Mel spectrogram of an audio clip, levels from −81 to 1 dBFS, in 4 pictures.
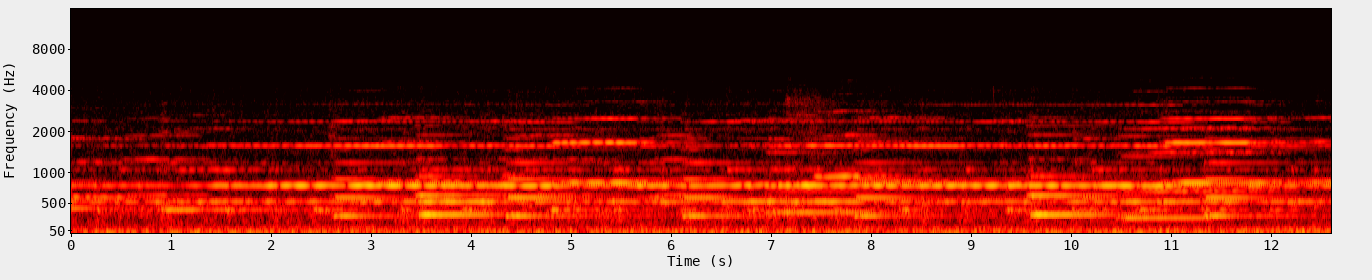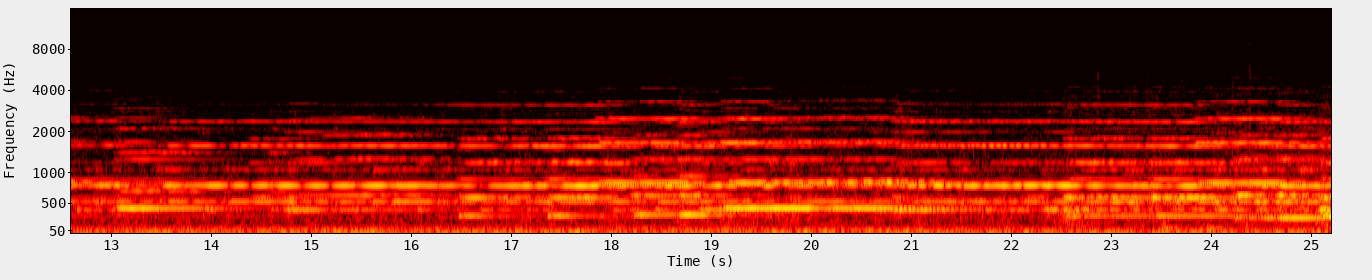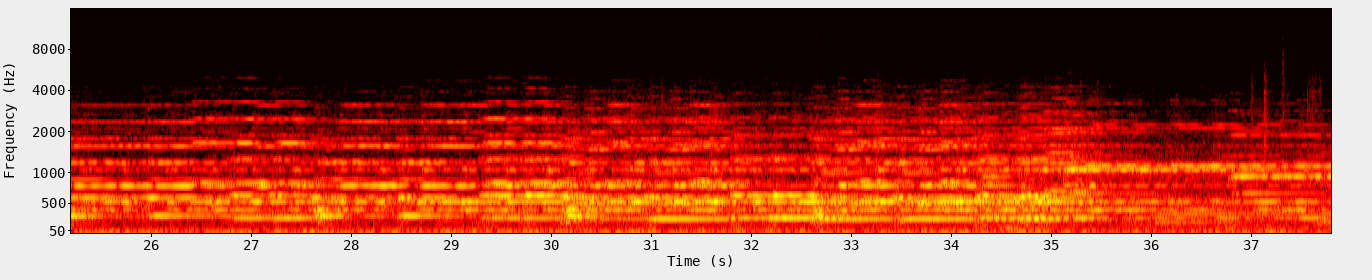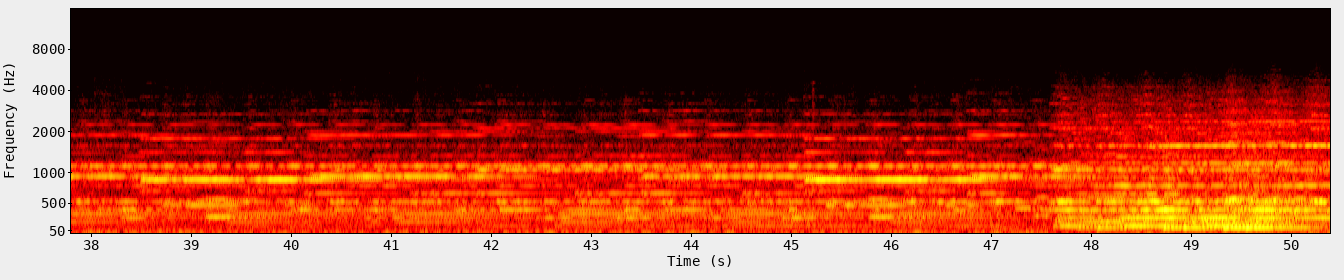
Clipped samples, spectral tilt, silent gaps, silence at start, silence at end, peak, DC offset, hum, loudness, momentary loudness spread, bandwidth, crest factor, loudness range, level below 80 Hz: under 0.1%; -9 dB/octave; none; 0 s; 0 s; -6 dBFS; under 0.1%; none; -28 LUFS; 11 LU; 6.6 kHz; 22 dB; 8 LU; -44 dBFS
